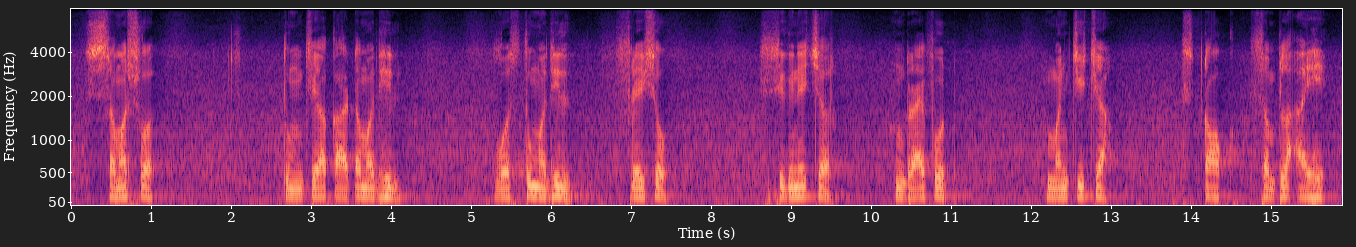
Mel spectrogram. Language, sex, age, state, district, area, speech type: Marathi, male, 18-30, Maharashtra, Nagpur, urban, read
